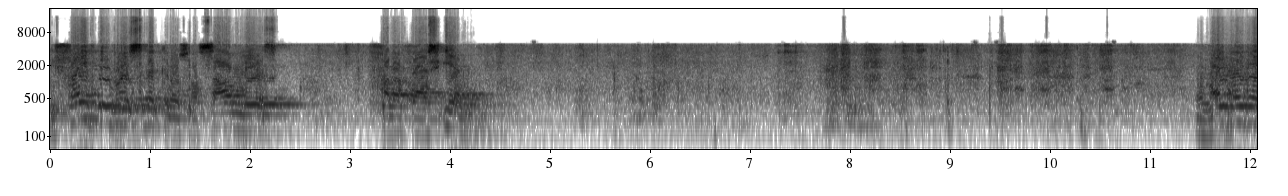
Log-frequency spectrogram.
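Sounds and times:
man speaking: 0:00.0 - 0:02.6, 0:03.2 - 0:04.5, 0:11.4 - 0:12.0.

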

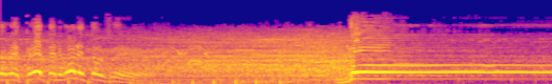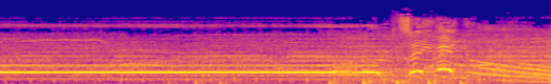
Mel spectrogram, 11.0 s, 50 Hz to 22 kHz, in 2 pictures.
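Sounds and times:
commentator shouting goal call: 0:03.4 - 0:11.0.

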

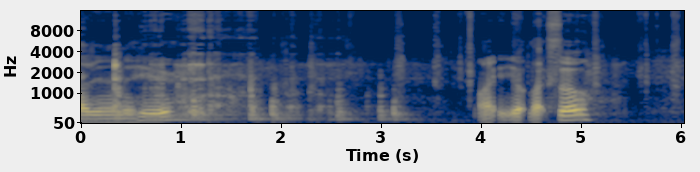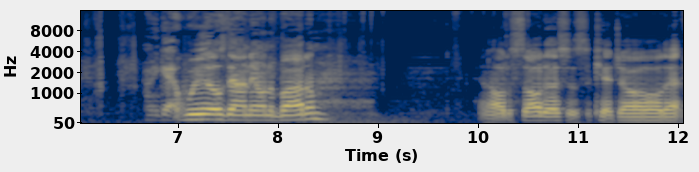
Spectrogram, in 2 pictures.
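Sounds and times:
metal rod sliding in tube: 0:00.6 - 0:03.1.

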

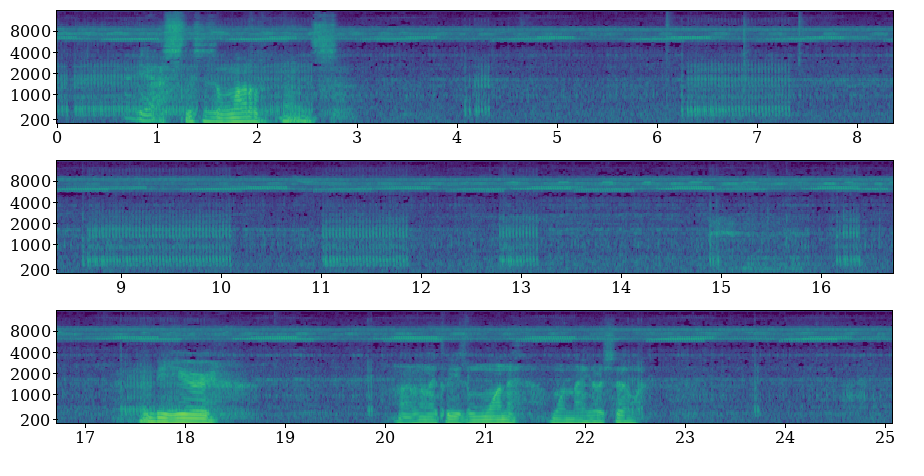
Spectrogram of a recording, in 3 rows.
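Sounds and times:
high-pitched insect chorus: 0:00.0 - 0:25.0.

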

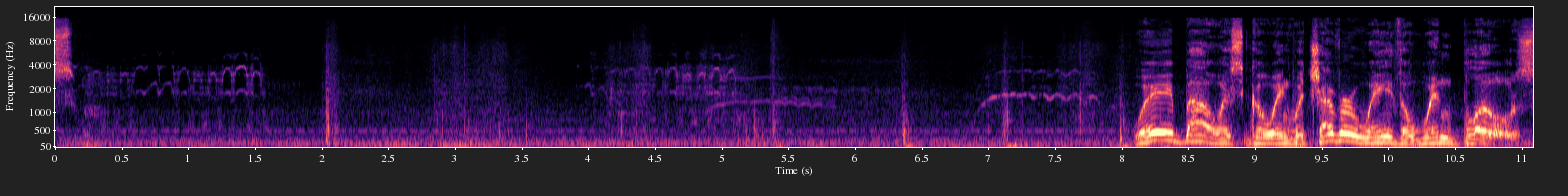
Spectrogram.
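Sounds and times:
low steady hum: 0:00.0 - 0:11.0
faint horse whinnies: 0:04.0 - 0:05.9, 0:06.9 - 0:08.0.

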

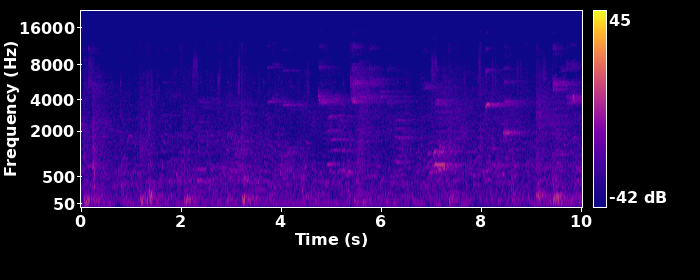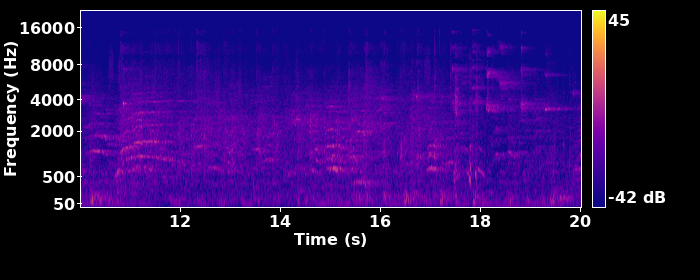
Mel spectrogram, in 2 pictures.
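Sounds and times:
sneakers squeaking: 0:00.0 - 0:11.1, 0:15.6 - 0:20.0.

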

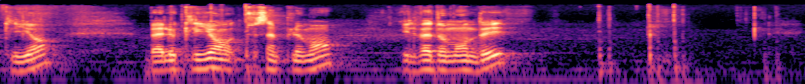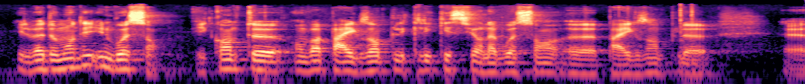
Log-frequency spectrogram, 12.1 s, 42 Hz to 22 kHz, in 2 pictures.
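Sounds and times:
keyboard key taps: 0:04.5 - 0:06.0.

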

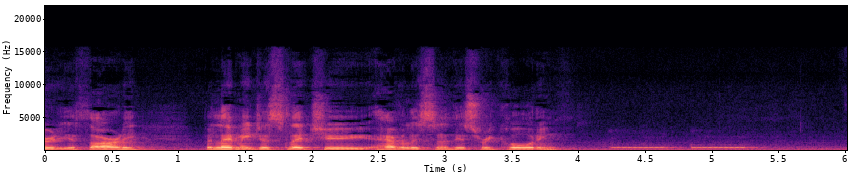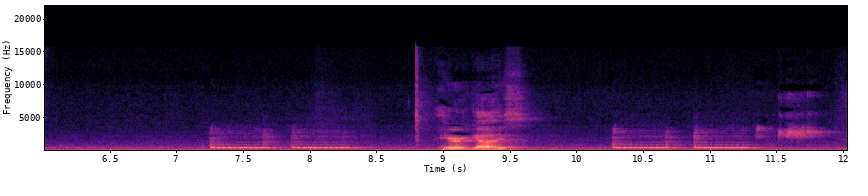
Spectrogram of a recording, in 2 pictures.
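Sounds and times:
telephone ringback tone: 0:04.2 - 0:05.4, 0:07.2 - 0:08.4, 0:10.3 - 0:12.0.

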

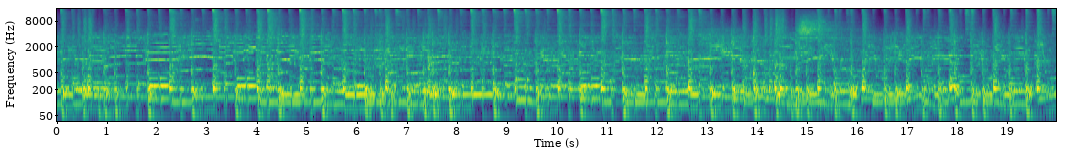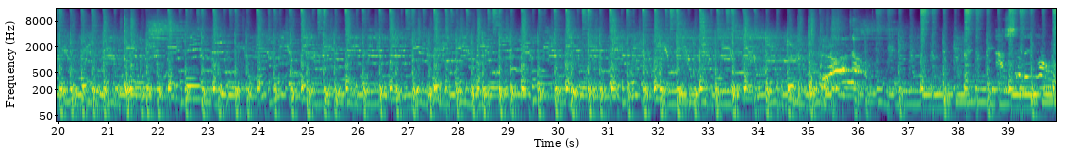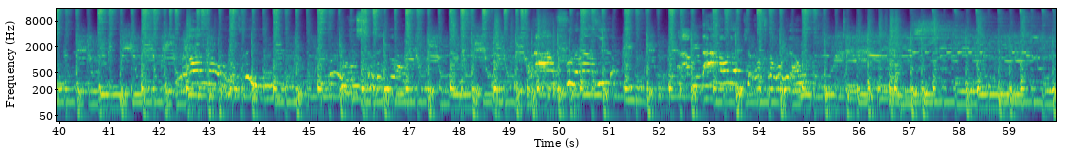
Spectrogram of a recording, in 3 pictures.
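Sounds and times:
bass guitar: 0:00.0 - 0:59.9
drum kit: 0:00.0 - 0:59.9
electric guitar: 0:00.0 - 0:59.9.

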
